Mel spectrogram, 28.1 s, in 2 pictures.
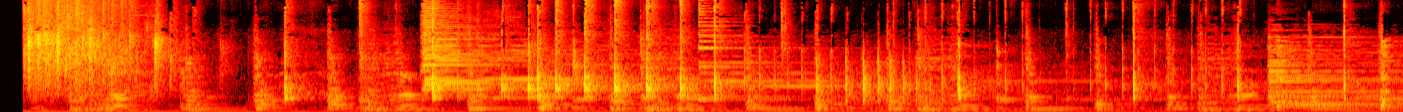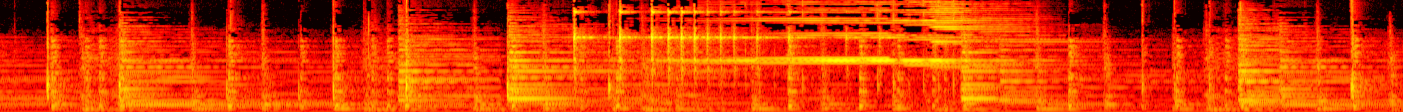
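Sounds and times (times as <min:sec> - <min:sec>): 
tango music: 0:00.7 - 0:28.0.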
